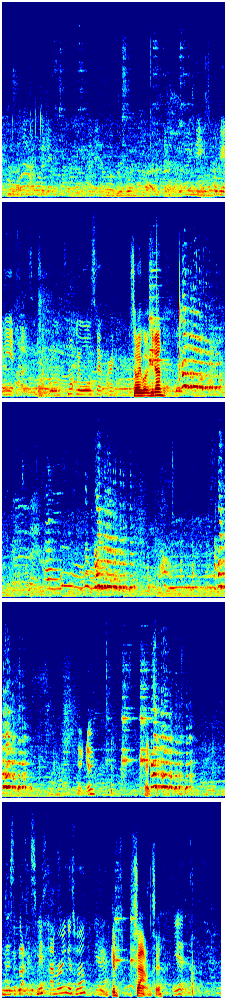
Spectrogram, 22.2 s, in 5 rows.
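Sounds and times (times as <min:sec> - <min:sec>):
speech: 0:02.4 - 0:08.0, 0:20.0 - 0:21.9
turkey gobbling: 0:06.8 - 0:09.0, 0:10.1 - 0:14.0, 0:16.2 - 0:17.3.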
